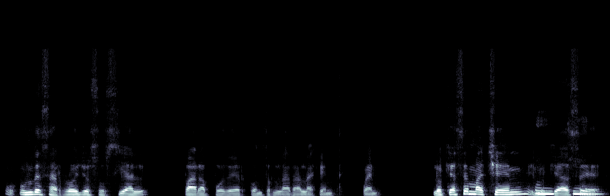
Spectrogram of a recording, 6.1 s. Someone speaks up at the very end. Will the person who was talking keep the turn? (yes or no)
yes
